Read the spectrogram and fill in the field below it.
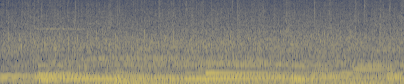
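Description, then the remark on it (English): Steady, dense applause from an audience, a continuous crackle of many hands clapping at an even loudness for several seconds, with a faint hum of tones underneath. “And now I'm going to stand up here awkwardly because I want to bathe in your empathy claps.”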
